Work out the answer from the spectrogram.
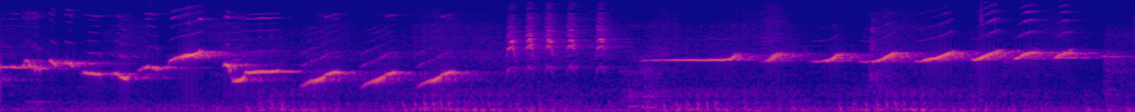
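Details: Young white-rumped shama being trained: a chain of falling whistled slurs, a quick high rattle, then a steady series of rising whistled notes repeated about four times a second.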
